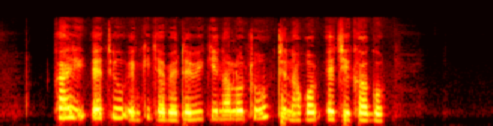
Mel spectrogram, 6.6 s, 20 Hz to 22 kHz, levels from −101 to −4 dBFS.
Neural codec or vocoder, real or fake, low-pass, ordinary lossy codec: vocoder, 48 kHz, 128 mel bands, Vocos; fake; 19.8 kHz; AAC, 32 kbps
